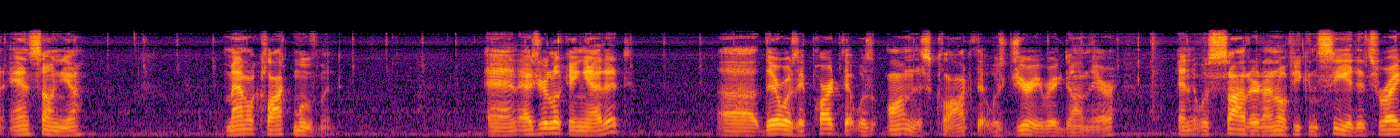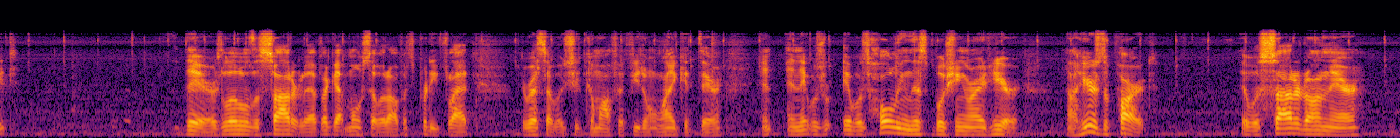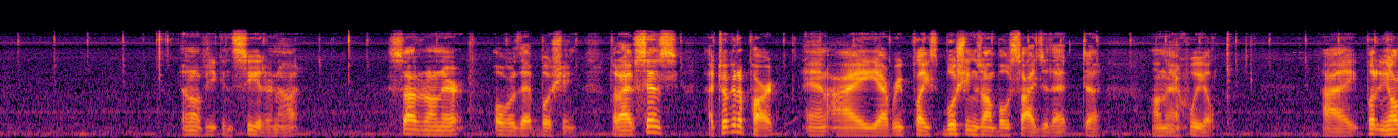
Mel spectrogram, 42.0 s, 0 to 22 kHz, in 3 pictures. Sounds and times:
Speech: 0.0 - 0.9, 2.2 - 3.4, 4.9 - 6.3, 7.2 - 11.2, 11.8 - 14.2, 15.8 - 25.6, 26.4 - 27.7, 29.8 - 31.0, 31.9 - 40.2, 41.2 - 41.9.

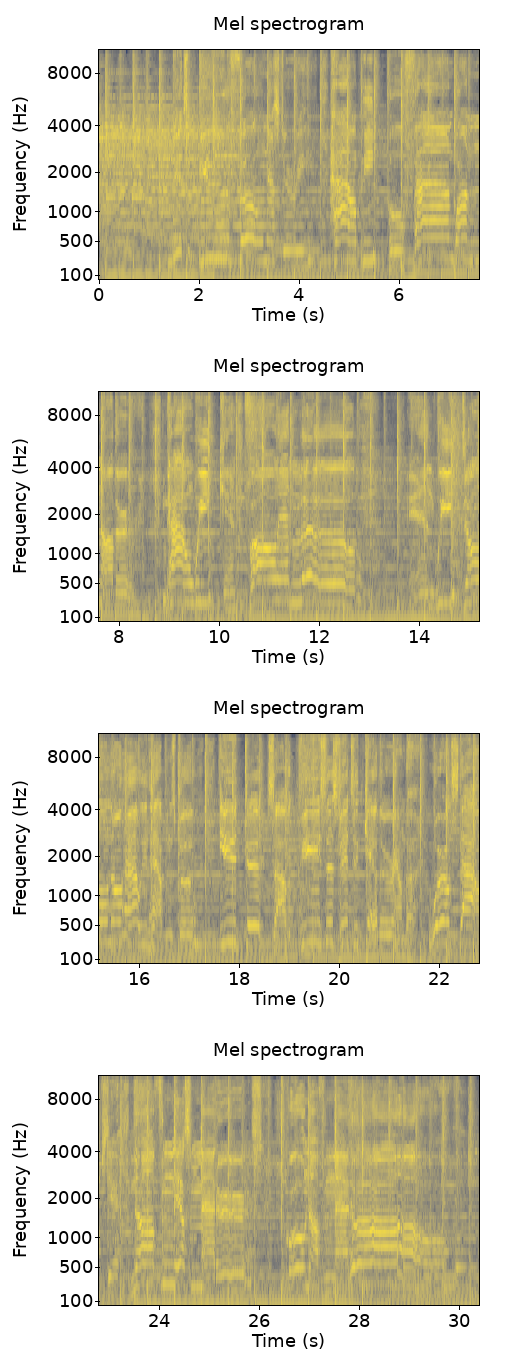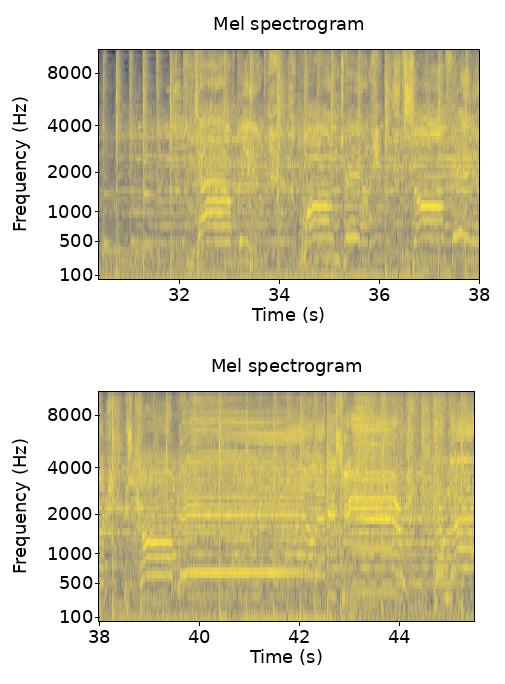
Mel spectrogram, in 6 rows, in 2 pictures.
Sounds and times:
Music: 0.0 - 45.5.

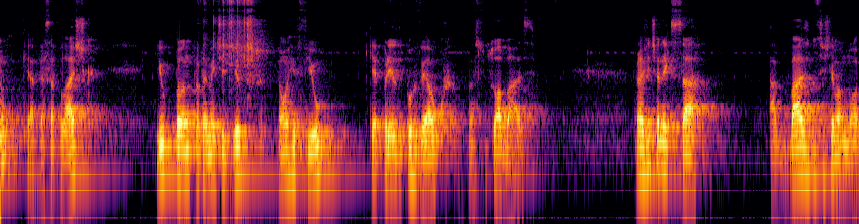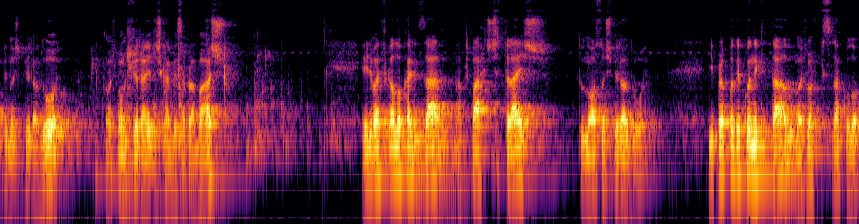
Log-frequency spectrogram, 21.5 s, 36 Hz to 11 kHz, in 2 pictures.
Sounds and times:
Speech: 0.0 - 1.3, 2.0 - 6.8, 7.9 - 8.9, 9.6 - 13.7, 15.3 - 19.0, 19.6 - 21.4.

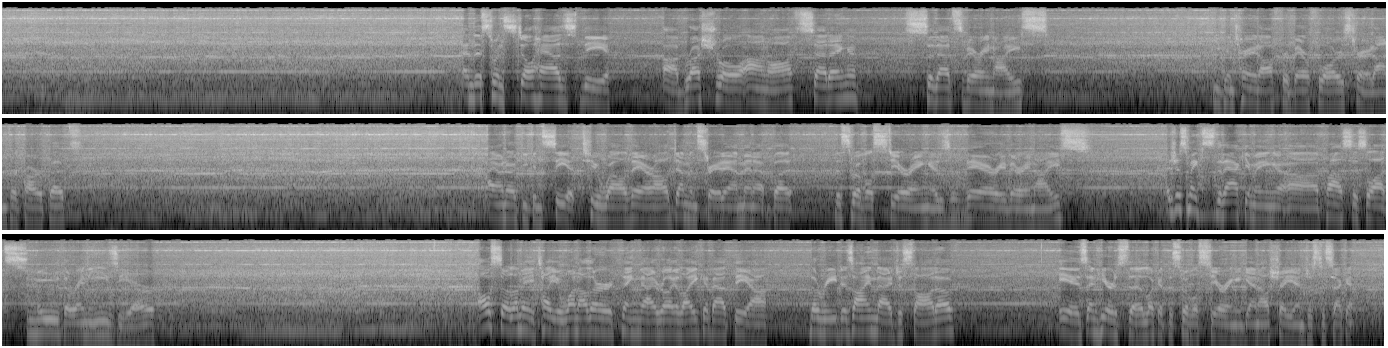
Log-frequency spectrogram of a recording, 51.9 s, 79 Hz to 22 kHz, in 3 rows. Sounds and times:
Vacuum cleaner: 0.0 - 51.8.

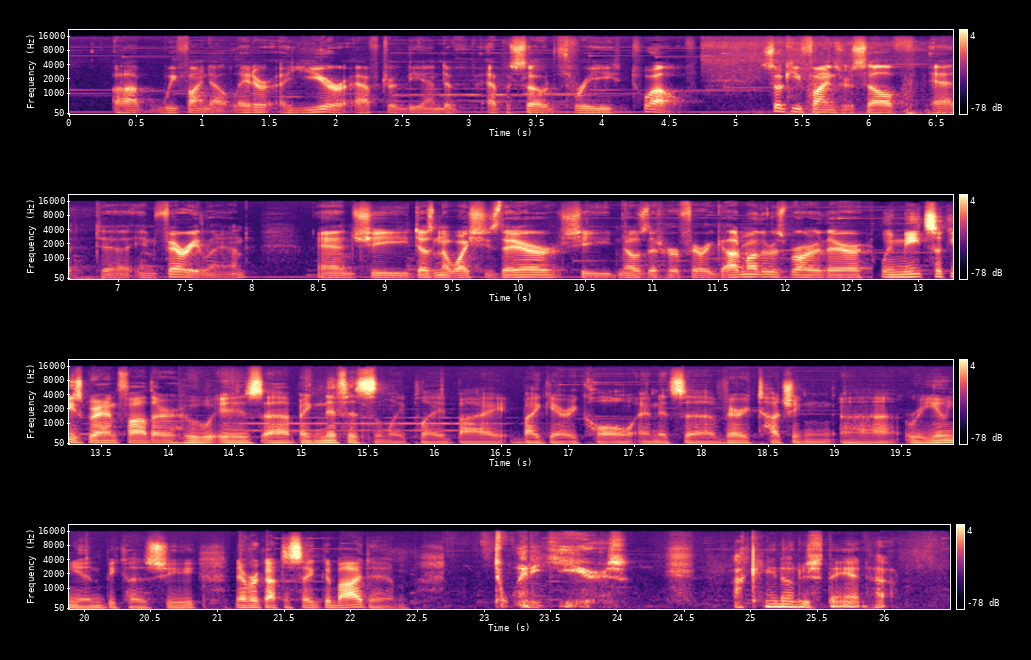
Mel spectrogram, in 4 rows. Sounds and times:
Speech: 0.4 - 4.6, 5.2 - 22.4, 24.9 - 26.1.

